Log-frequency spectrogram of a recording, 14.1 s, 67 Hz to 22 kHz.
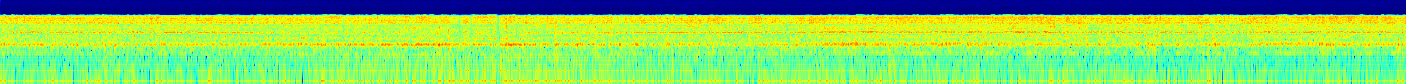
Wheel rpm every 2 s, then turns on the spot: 160, 150, 140, 150, 150, 150, 160.
none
